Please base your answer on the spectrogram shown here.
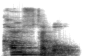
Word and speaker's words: comfortable: Comfortable. Christian say 3. I repeat again. Comfortable. Yes, the correct answer is 3.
